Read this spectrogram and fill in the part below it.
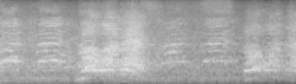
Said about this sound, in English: At a lunchtime rally today, a crowd broke out in a chant that has become a rallying cry of the pro-democracy camp.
